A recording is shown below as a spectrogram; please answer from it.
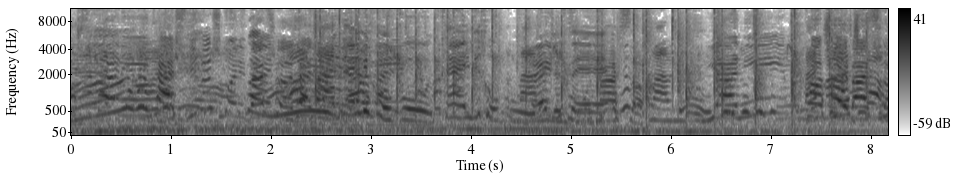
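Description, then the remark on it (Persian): A group of children in a classroom clap steadily and unevenly for several seconds, applauding their class monitor, while excited young voices chatter and call out over the applause. “میدونم که میخواین مبصرتون رو تشویق کنید.”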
